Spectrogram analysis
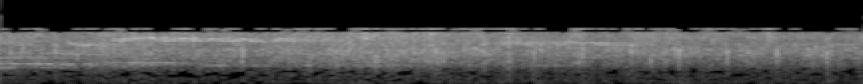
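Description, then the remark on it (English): Workers at Airlight Plastics applaud steadily: a dense, crackling wash of many hands clapping at once, holding an even loudness throughout with no voices over it. “Now, the people applauding him are among those people are the people who have had a day's pay taken from them”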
